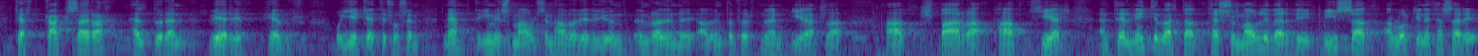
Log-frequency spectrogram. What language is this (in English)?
Icelandic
